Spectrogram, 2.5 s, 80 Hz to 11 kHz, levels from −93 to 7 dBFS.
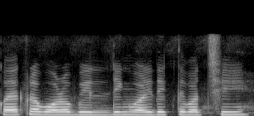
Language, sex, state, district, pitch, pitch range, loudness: Bengali, female, West Bengal, Alipurduar, 245 Hz, 240-245 Hz, -16 LUFS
